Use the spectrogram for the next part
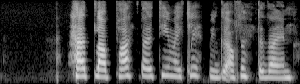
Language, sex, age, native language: Icelandic, female, 13, Thai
